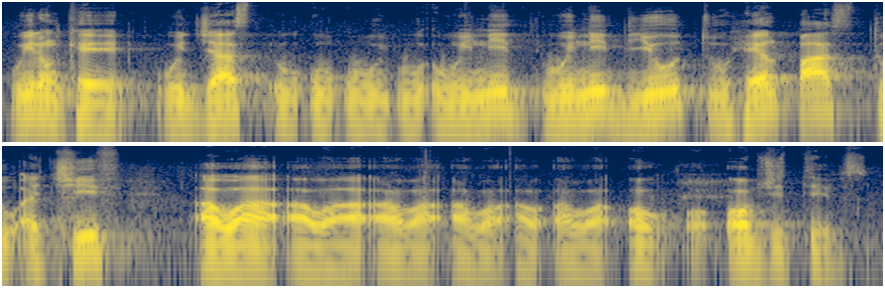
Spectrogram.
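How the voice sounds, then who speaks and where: A man giving a conference presentation, halting and repeating words often. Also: lowish voice. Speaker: conference speaker.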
